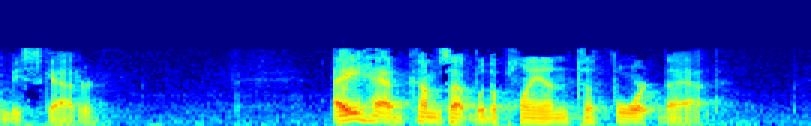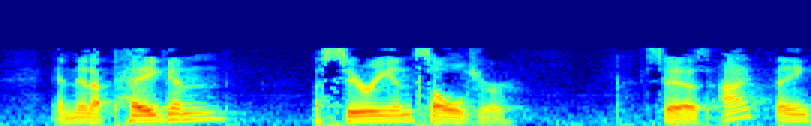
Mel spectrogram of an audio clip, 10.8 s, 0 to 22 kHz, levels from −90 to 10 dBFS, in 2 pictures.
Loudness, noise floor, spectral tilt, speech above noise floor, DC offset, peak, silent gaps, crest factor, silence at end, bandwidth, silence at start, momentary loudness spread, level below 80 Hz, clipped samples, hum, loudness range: -19 LUFS; -58 dBFS; -5.5 dB/octave; 39 dB; under 0.1%; 0 dBFS; none; 20 dB; 0 s; 5.4 kHz; 0 s; 16 LU; -46 dBFS; under 0.1%; none; 3 LU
